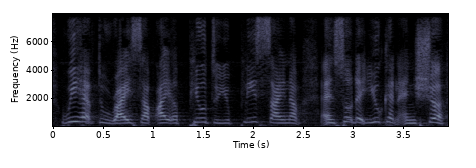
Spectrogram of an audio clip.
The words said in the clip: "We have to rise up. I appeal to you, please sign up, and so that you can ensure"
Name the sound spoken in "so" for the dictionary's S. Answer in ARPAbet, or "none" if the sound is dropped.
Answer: S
